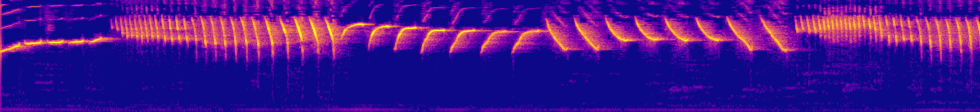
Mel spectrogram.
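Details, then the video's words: Rambetuk laut singing with a canary-style song. It opens on a rising whistle, then gives a long fast trill of sharp downslurred notes, several per second. The trill slows into distinct descending strokes and ends in a buzzy high rattle over a faint low hum. "rambetuk laut isian kenari"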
